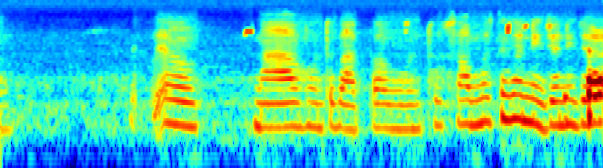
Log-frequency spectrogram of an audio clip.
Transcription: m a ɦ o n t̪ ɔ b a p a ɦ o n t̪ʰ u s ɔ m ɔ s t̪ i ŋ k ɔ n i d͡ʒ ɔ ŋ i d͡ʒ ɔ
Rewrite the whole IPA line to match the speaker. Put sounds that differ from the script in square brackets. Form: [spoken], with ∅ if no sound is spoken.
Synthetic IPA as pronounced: m a ɦ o n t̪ [u] b a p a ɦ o n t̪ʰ u s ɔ m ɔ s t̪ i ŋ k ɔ n i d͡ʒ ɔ [n] i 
